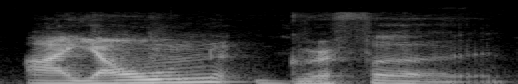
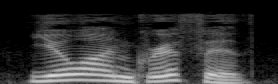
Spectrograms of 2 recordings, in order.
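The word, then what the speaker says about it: Ioan Gruffudd: Okay, I found it. Uh Yoan Griffith. Yoan Griffith. Griffith. Griffith, you say it's Griffith. What the hell? Yoan Griffith, but it's too D.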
